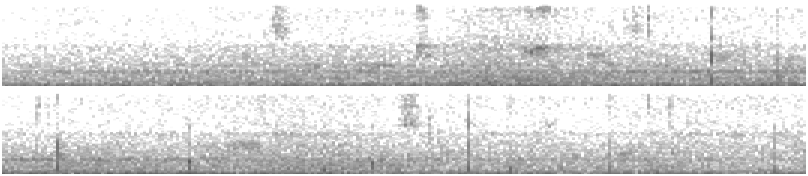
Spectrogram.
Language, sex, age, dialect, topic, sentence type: Marathi, female, 25-30, Varhadi, banking, question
